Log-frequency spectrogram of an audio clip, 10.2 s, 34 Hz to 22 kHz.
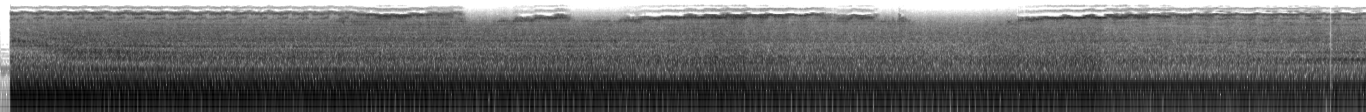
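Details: Nissan 350Z with VQ35HR engine at idle before the serpentine belt is replaced: a thin, persistent squeal rides over the engine note as the worn main belt slips; it is due for replacement.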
